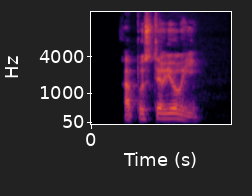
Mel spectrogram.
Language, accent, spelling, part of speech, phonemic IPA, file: French, France, à postériori, adjective / adverb, /a pɔs.te.ʁjɔ.ʁi/, LL-Q150 (fra)-à postériori.wav
- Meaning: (adjective) post-1990 spelling of a posteriori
